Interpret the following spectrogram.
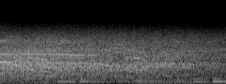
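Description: Boxing crowd cheering and roaring after a knockout, heard on an old newsreel soundtrack, slowly fading.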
